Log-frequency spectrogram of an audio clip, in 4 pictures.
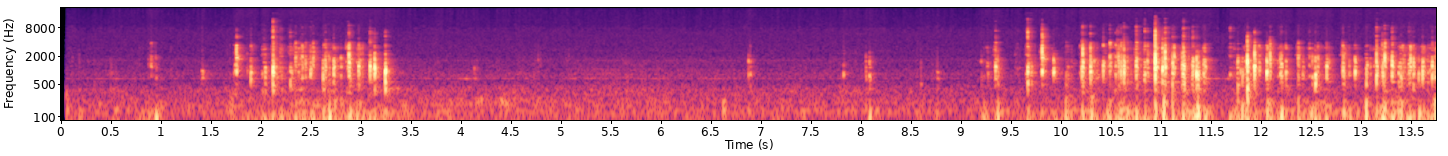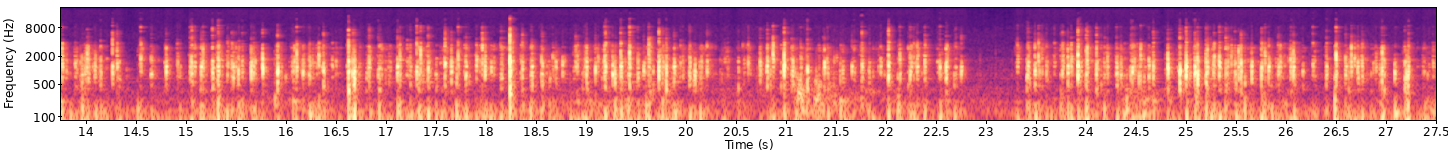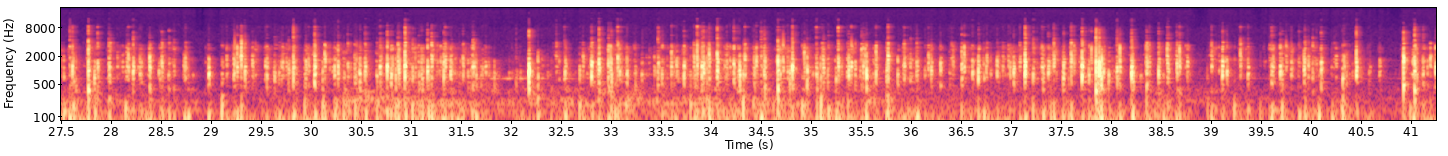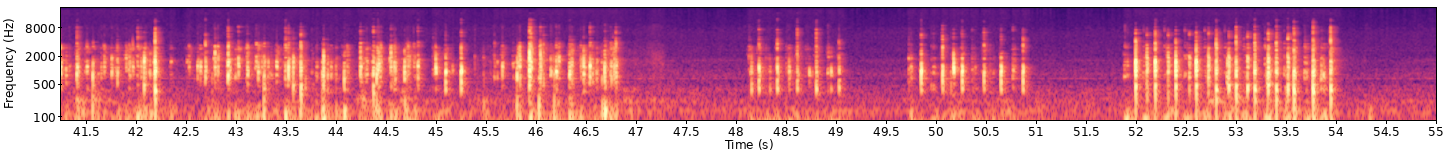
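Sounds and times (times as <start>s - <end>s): mechanical keyboard typing: 1.8s - 3.3s, 9.2s - 46.9s, 48.1s - 49.0s, 49.7s - 50.9s, 51.9s - 54.0s.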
